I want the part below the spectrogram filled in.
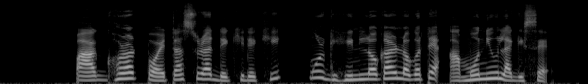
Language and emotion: Assamese, disgusted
